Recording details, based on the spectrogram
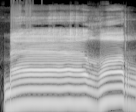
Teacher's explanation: Tuh ghoin dan ro dua-duanya tebal tapi nggak ada yang monyong.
